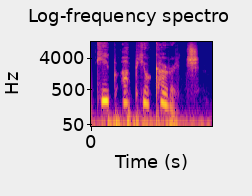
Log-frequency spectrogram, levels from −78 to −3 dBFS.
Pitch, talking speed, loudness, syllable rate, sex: 210 Hz, 160 wpm, -21 LUFS, 5.0 syllables/s, female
